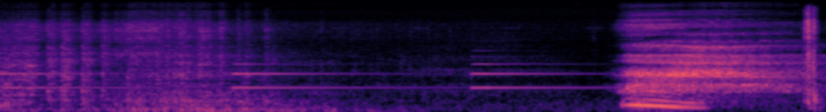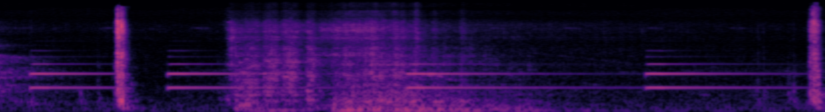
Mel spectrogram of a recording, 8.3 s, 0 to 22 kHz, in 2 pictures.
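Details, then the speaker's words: 1996/97 Lexus LS400 parked about 10 years, after spraying into the intake tube: two long bursts of starter cranking, engine never catches; cranks but won't start, seeming worse. "Uh I mean, it didn't sound like it was doing. I I don't I don't think so. I'm trying. It kind of seems worse now."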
